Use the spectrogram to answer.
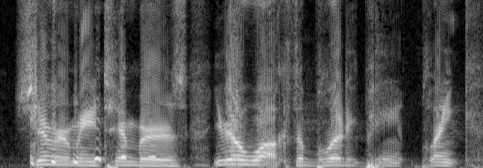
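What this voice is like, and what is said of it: Pirate voice like Mr. Krabs. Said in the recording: “pirate impressions or pirate noises ... You sound like Mr. Krabs.”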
